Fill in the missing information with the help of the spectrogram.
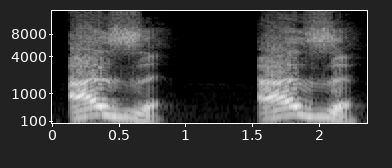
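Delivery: अज closed hard on the ज़; firm stopped za. Shown as a demonstration. Teacher demonstrating jazm: firm अज. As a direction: press the final ज़ in अज firmly. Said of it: "थोड़ी सी सख्ती के साथ होगी".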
